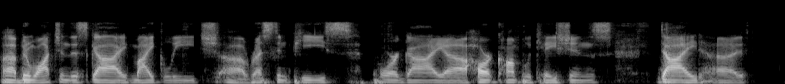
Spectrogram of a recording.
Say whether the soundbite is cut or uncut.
uncut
